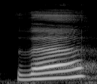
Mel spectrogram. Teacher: Karena ada huruf dzal yang berbaris fathah berdiri ya, atau boleh juga disebut dengan mad asli. Maka cara membaca dzalnya ini dipanjangkan sepanjang 2 harokat saja. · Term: mad tabi'i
